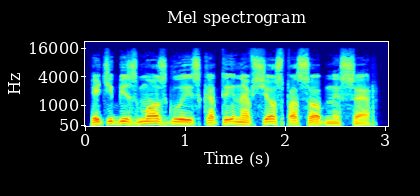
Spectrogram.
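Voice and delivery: high-pitched, worried warning; agitated warning. A narrator's reading. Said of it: "предупредил его негр". (взволнованное предостережение)

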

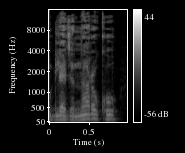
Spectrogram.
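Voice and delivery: ordinary delivery, nothing marked

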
